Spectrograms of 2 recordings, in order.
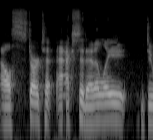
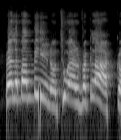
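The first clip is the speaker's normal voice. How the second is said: hammed-up Italian accent, much higher and louder; Nicolas Cage Italian accent; 13 semitones higher, 10 dB louder than usual. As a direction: belt it out like a cheesy movie Italian. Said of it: "Nicolas Cage goes".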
